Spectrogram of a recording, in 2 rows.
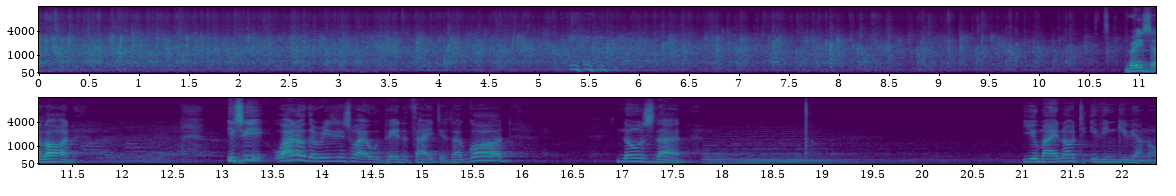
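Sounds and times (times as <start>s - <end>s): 
audience clapping hands: 0.0s - 11.4s
laughter: 5.1s - 6.2s, 11.7s - 12.9s
speech: 5.3s - 5.9s, 10.9s - 11.7s, 13.1s - 16.0s, 17.0s - 18.0s, 21.0s - 22.3s.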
